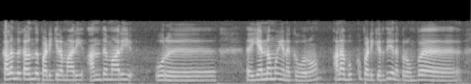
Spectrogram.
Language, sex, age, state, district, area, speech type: Tamil, female, 45-60, Tamil Nadu, Viluppuram, urban, spontaneous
